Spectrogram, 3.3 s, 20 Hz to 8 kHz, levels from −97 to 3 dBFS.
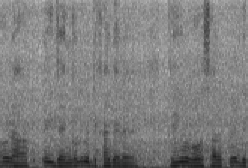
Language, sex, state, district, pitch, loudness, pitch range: Hindi, male, Bihar, Lakhisarai, 150 Hz, -13 LUFS, 145-170 Hz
